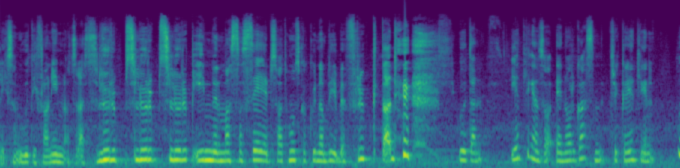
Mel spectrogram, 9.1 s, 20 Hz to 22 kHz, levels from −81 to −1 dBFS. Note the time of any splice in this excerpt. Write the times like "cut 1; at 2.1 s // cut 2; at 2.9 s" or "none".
none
